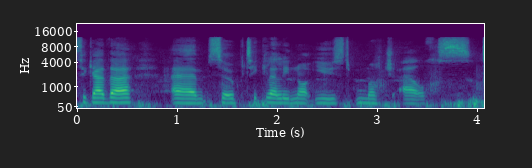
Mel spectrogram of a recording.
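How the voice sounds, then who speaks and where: Fairly low female speech with ordinary pitch variation over noticeable background noise. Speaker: personal trainer, podcast co-host. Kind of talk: casual chat. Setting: outdoors, walking.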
